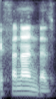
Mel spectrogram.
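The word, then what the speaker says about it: Fernandes: Or is it Bruno Fernandez? A lot of people say Fernandez, but I swear I pronounced it Bruno Fernanch.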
